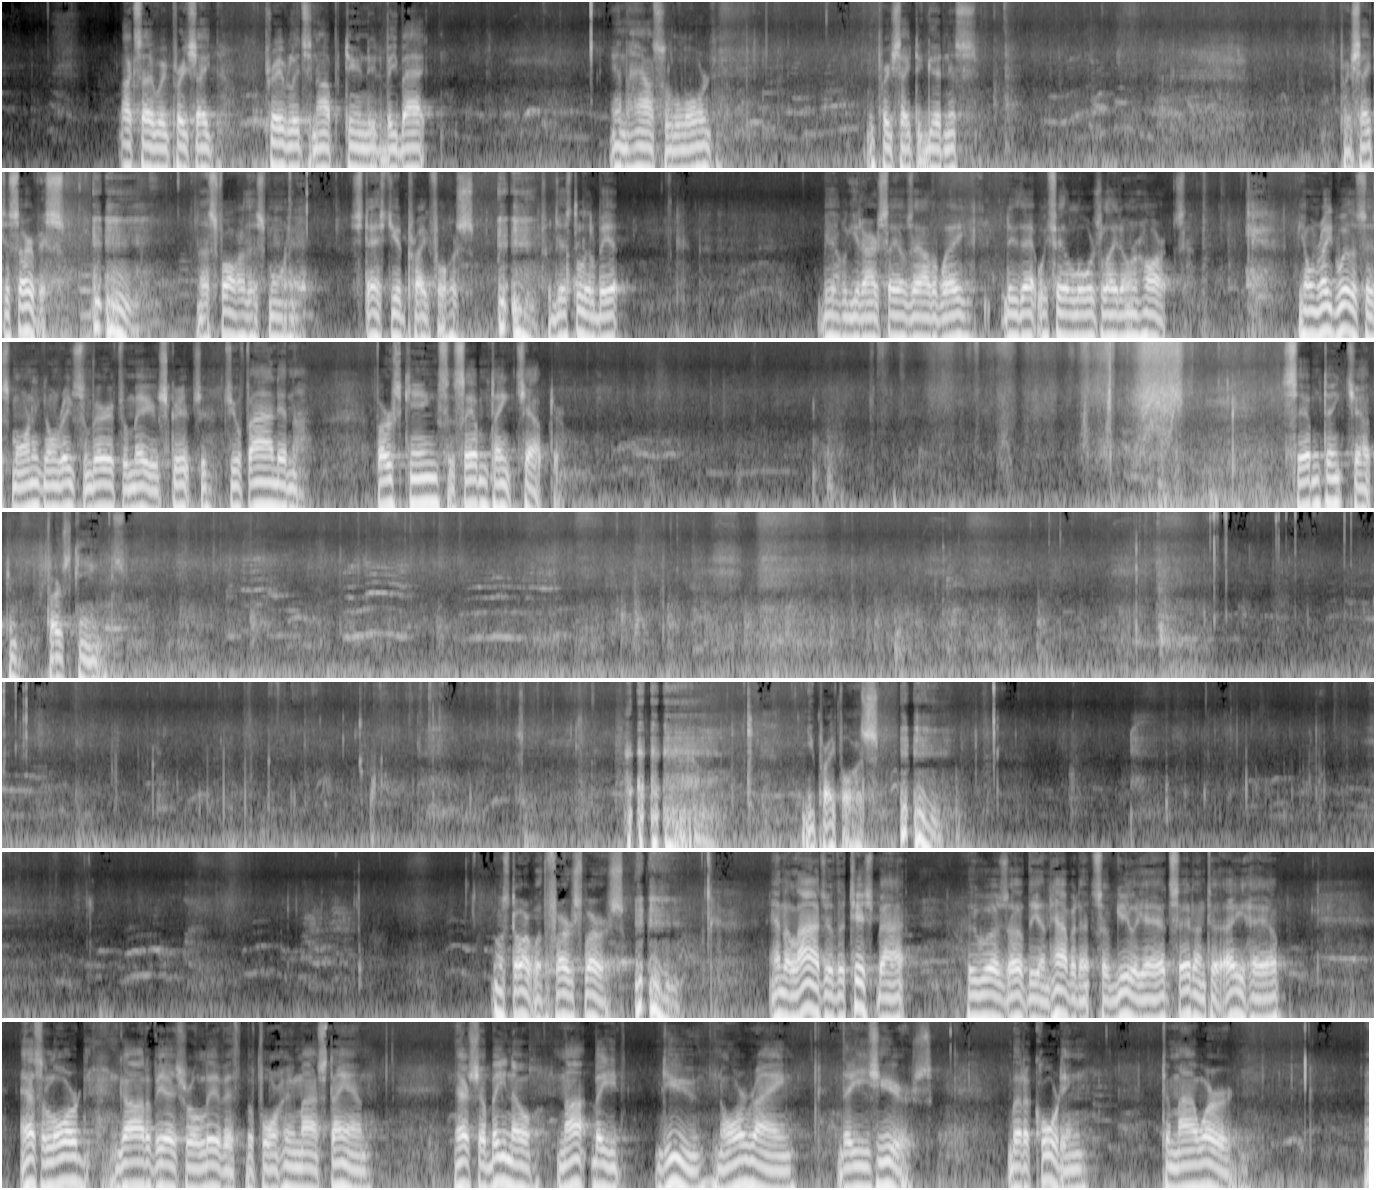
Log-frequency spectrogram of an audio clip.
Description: Service Type: Wednesday night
